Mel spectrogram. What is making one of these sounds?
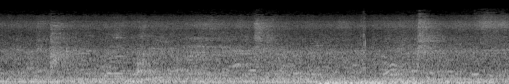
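A crowd murmurs and chatters in a busy room.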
